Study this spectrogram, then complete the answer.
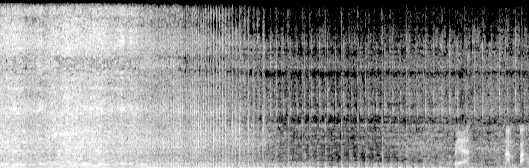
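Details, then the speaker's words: Yamaha Vega ZR burning over half its oil in a month; revs climb then drop to lumpy uneven idle with rough rattle underneath; stretched cam chain and worn camshaft from low oil, valves also suspected. "terdengar ada suara kasar juga Kang Bro Ada kemungkinan berasal dari area rantai keteng ataupun klep bisa jadi ya"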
